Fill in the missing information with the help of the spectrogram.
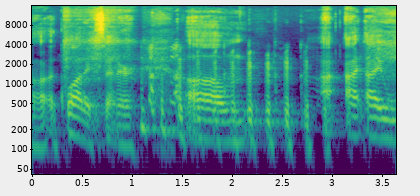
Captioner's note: participants laughing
